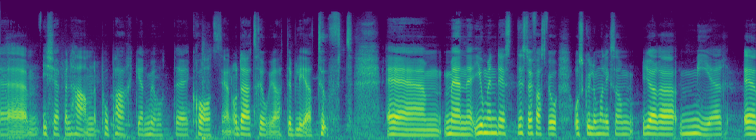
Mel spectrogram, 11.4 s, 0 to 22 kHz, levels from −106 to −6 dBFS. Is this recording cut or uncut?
cut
